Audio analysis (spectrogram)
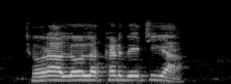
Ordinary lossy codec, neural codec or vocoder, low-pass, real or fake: Opus, 24 kbps; codec, 16 kHz, 8 kbps, FreqCodec, larger model; 7.2 kHz; fake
